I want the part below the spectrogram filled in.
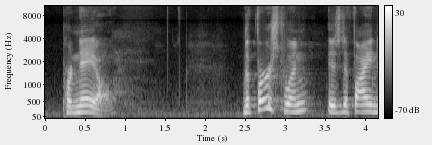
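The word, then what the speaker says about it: πορνεύω: The second Greek word for fornication is spelled this way, P-O-R-N-E-U-O, long O, porneo.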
